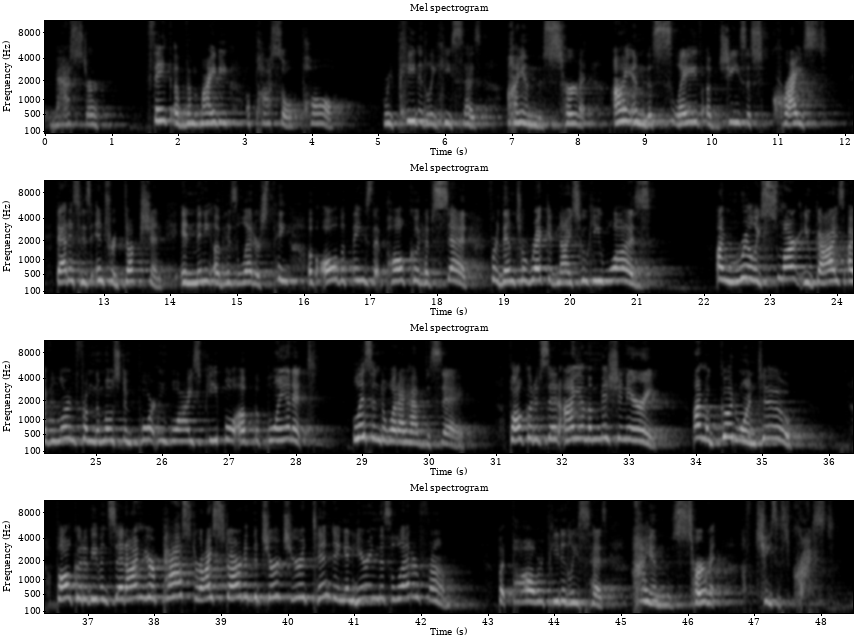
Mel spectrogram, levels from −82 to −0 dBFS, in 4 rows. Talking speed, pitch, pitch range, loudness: 140 wpm, 315 Hz, 270-350 Hz, -35 LUFS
